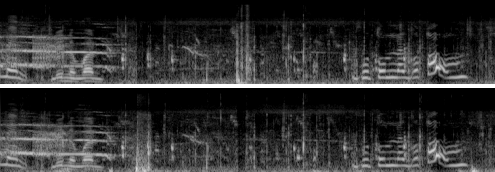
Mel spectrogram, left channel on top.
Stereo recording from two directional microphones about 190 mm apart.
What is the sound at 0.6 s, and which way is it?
Chicken, 20° left (ahead or behind).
